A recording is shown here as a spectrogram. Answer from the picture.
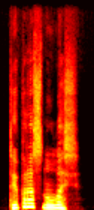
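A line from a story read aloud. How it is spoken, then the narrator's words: Tender. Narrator (Russian): ласково сказал он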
